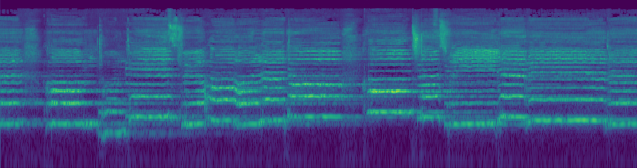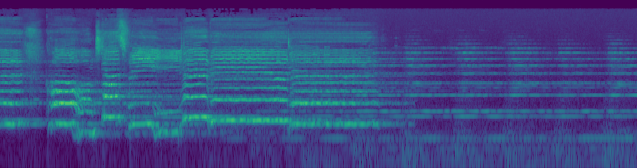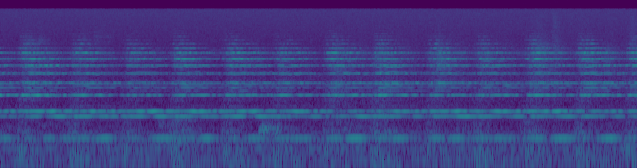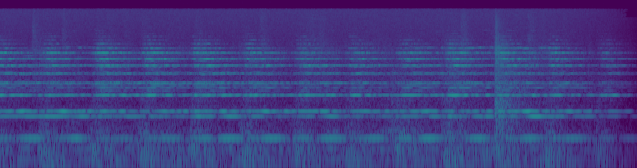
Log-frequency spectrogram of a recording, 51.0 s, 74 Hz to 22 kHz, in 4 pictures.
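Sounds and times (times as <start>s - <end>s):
church bells ringing: 0.0s - 50.9s.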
